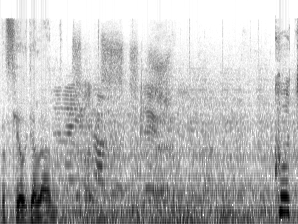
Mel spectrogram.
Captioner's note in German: Stimmengewirr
